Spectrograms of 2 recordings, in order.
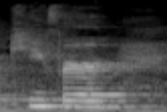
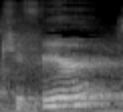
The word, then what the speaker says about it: kefir: kefir, and it's not, sometimes it's pronounced kefir, sometimes it's kefir. In America, I think we mostly say kefir here, but a couple people have told me that it's pronounced kefir. I think it's like a tomato-tomato situation. I don't think it really matters. When it comes to making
